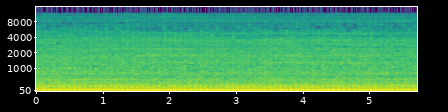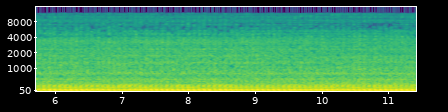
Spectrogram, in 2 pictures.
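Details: New 2025 Honda Biz 125 single at steady idle: light, regular clatter of about three taps a second over the engine; engine clatter, source unidentified.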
